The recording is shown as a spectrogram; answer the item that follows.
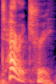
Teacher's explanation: the Tory kind of disappears at the end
